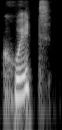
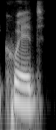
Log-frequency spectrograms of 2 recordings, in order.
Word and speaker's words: quid: And it's with a D, just to say it for the listeners, if you can get it, it's not quit. It sounds a bit like quit, but it's with a D, quid.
